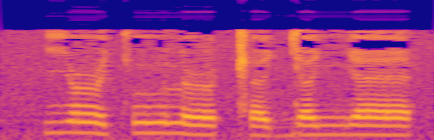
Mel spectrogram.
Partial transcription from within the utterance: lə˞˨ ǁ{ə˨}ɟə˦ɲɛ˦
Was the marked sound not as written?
no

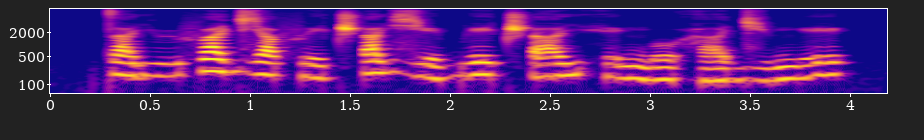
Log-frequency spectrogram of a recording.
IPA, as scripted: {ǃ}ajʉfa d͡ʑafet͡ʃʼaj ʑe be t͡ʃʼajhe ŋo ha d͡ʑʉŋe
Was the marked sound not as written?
yes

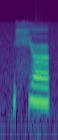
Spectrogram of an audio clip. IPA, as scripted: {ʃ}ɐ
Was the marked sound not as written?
yes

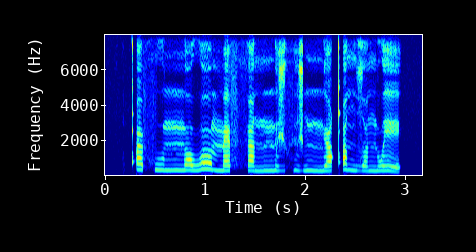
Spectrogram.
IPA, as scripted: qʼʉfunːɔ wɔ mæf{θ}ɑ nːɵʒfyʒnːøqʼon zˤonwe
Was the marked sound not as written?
no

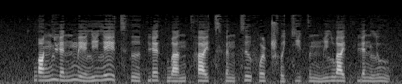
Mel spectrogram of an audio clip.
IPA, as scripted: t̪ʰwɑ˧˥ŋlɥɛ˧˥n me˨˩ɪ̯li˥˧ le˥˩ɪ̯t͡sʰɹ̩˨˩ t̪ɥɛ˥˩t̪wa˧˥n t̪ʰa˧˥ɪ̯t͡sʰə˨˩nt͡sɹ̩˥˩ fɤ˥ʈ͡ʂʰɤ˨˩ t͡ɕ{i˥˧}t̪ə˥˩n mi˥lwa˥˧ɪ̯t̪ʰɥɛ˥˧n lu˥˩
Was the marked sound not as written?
no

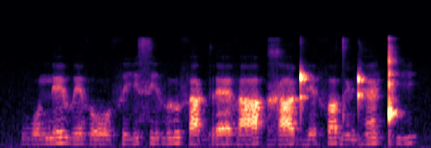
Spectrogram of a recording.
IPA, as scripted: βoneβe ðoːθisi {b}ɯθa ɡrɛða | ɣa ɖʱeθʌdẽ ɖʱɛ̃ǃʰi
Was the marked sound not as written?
yes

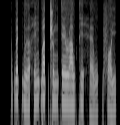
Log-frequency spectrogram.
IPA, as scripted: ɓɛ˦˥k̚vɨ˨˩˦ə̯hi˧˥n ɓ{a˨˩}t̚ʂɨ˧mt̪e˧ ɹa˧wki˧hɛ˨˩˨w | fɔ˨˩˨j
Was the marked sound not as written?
yes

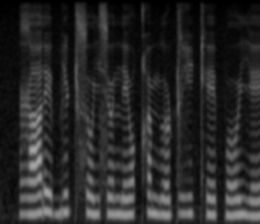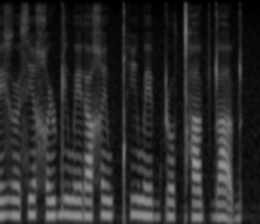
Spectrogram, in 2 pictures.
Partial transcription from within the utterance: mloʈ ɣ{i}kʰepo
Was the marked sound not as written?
no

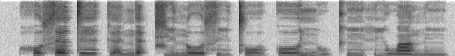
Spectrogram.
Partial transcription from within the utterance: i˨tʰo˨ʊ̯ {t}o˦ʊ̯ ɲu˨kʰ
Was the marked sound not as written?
yes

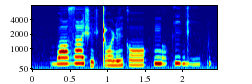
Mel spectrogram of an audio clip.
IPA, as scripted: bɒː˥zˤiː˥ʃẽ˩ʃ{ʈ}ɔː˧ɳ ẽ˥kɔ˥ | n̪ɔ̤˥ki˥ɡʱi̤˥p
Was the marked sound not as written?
no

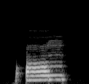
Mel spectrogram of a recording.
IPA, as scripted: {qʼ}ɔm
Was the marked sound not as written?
yes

